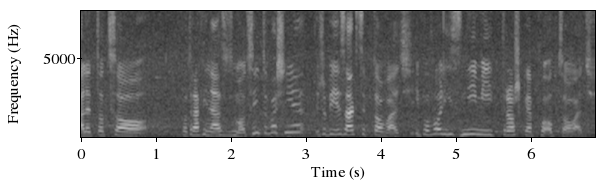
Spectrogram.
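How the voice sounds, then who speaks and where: The speaker's pitch swings very widely at a moderate pace. Noticeable background noise runs underneath. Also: woman. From Mazovia, Poland. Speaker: freediving instructor and record holder. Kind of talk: interview. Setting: deep diving pool facility.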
